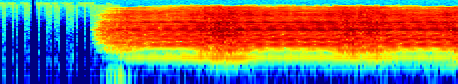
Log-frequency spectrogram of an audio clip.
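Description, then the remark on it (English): Electric hair clippers switch on after a brief silence and hum with a steady, loud, bright buzz that holds unbroken to the end, with slight wavering in tone. “It's time for a buzz cut update.”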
